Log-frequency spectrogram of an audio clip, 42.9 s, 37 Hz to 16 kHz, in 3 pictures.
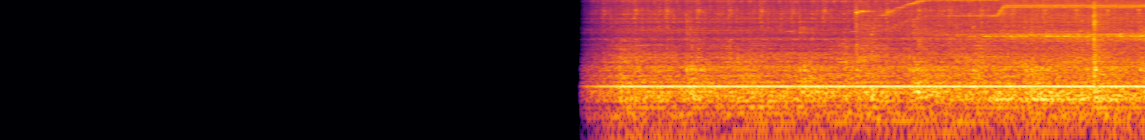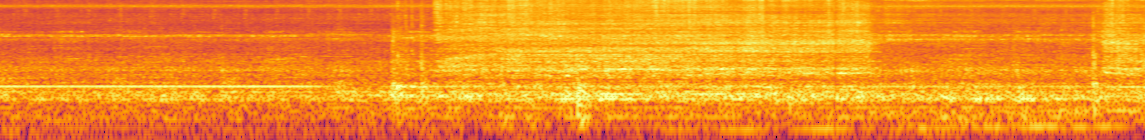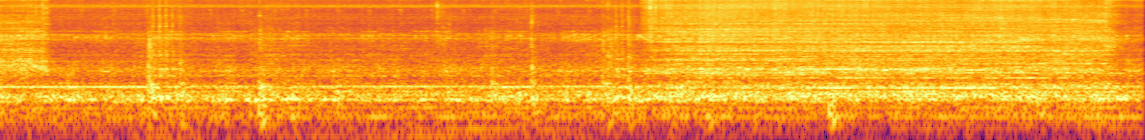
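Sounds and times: band saw running: 0:14.1 - 0:30.2, 0:32.5 - 0:42.9
saw blade cutting metal: 0:19.8 - 0:25.5, 0:28.0 - 0:29.4, 0:36.7 - 0:42.9.

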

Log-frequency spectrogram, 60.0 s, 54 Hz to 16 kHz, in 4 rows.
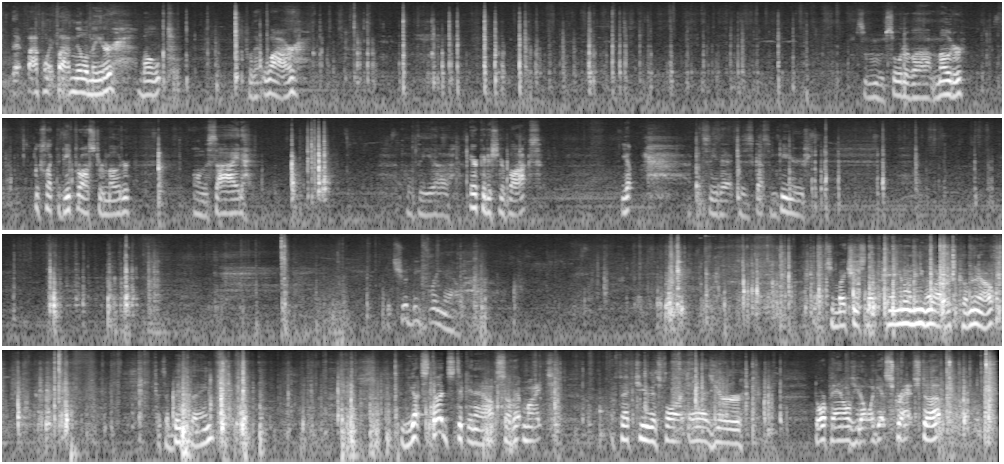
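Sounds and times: hand tools clicking and knocking: 0:00.0 - 0:12.8, 0:38.9 - 0:59.9
hard plastic parts knocking: 0:02.4 - 0:12.2, 0:39.8 - 0:56.8
hand tools clicking on metal and plastic: 0:02.4 - 0:12.7.

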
